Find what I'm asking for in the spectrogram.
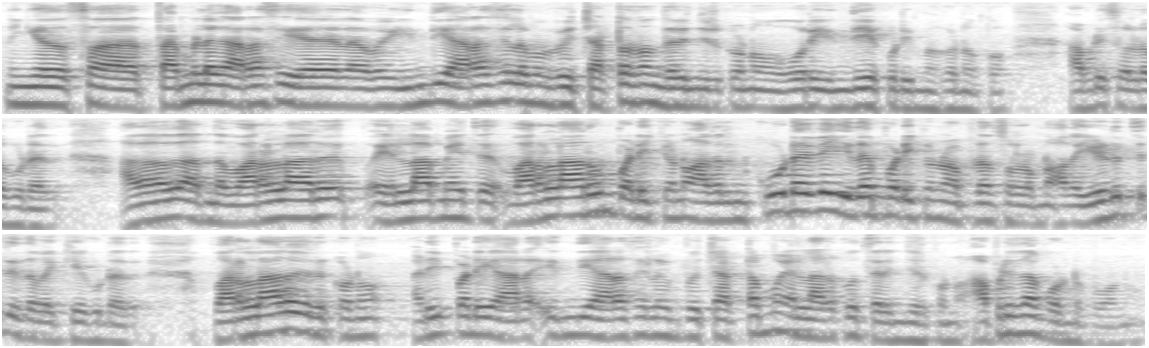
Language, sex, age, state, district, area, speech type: Tamil, male, 45-60, Tamil Nadu, Thanjavur, rural, spontaneous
